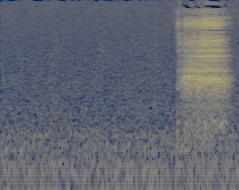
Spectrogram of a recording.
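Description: Quiet room tone with a low hum, then a short intake of breath near the end, just before speech resumes.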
